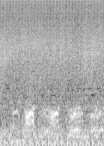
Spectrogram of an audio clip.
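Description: Thrash/death metal recording: distorted guitars and fast, pounding drums under growled, guttural vocals.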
